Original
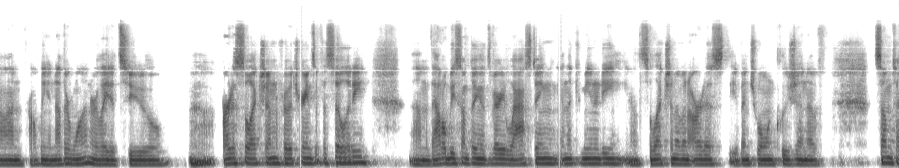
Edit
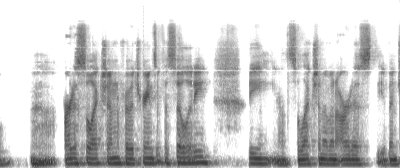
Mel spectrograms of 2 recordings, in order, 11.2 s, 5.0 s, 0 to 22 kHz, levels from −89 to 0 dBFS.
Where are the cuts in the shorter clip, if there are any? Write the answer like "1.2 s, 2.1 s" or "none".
3.1 s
